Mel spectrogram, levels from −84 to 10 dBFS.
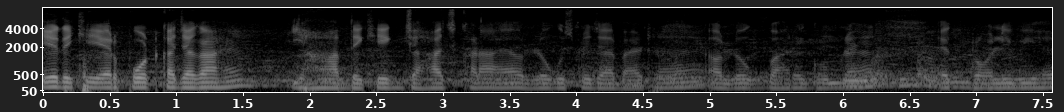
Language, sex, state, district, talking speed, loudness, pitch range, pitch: Hindi, male, Uttar Pradesh, Varanasi, 220 wpm, -41 LUFS, 120-130 Hz, 120 Hz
